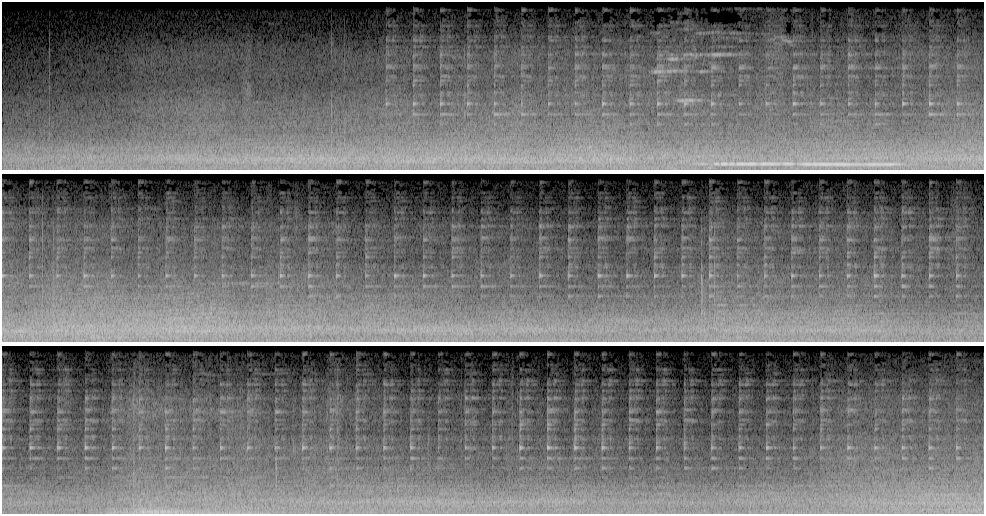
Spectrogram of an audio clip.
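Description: Canadian Pacific diesel-hauled container train approaching: a steady rumble and hiss of the locomotives and rolling cars, with a fast even ringing from about four seconds in. A single steady horn-like tone sounds for about two seconds, around seven seconds in and louder than anything else, and a shorter pitched sound comes around twenty-one seconds in.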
